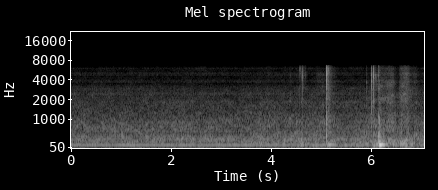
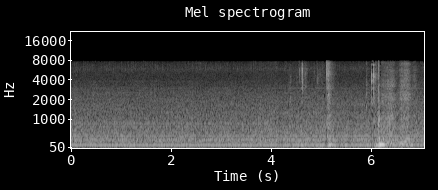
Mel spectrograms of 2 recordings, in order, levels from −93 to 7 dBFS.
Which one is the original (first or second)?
second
